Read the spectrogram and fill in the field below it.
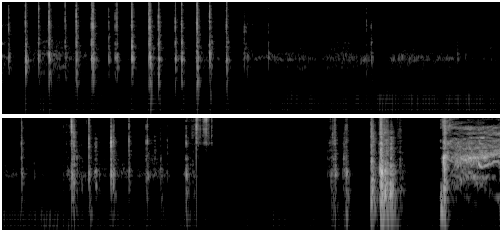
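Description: Small, sharp clicks from an acrylic nail clipper snipping false nails, a quick run of crisp snaps, then sparse louder clicks near the end, close and quiet with no talking.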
